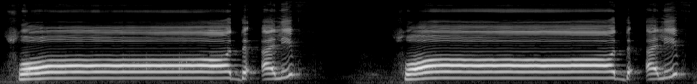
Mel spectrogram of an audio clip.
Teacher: اس کو سیٹی سے نہیں، اس کو پر یعنی موٹا کر کے پڑھا جائے گا. اور اس کا قاعدہ یہ تھا، زبان کی نوک جب ثنایا سفلی کے کنارے سے ٹکرانے کے ساتھ ساتھ ثنایا علیا سے بھی لگے تو یہ حروف ادا ہوتے ہیں.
